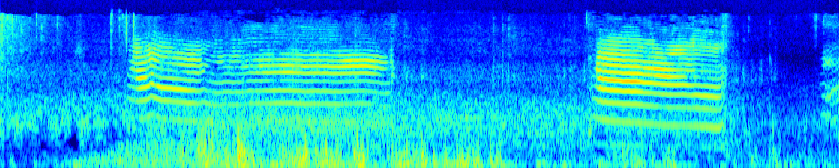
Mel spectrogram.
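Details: An affectionate tabby cat met by the sea gives two drawn-out, slightly rising meows over a low rumble of surf and wind.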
